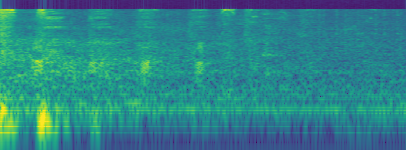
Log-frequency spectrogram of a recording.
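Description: Quiet pause: faint room tone with a steady low hum, and a couple of soft taps in the first half-second.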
